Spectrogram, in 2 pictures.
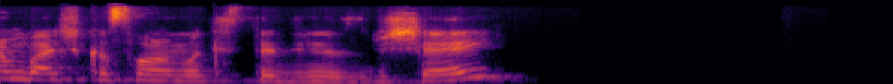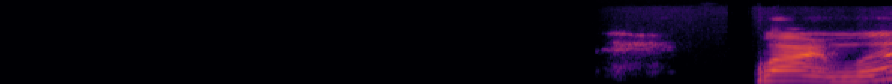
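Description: A woman speaks with animation through a microphone, pausing briefly.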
